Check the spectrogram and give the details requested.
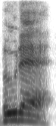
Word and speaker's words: boudin: People in Louisiana, and if you're in Louisiana here, if you don't know how to say the ends on the end of words, that doesn't mean that we said it wrong.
